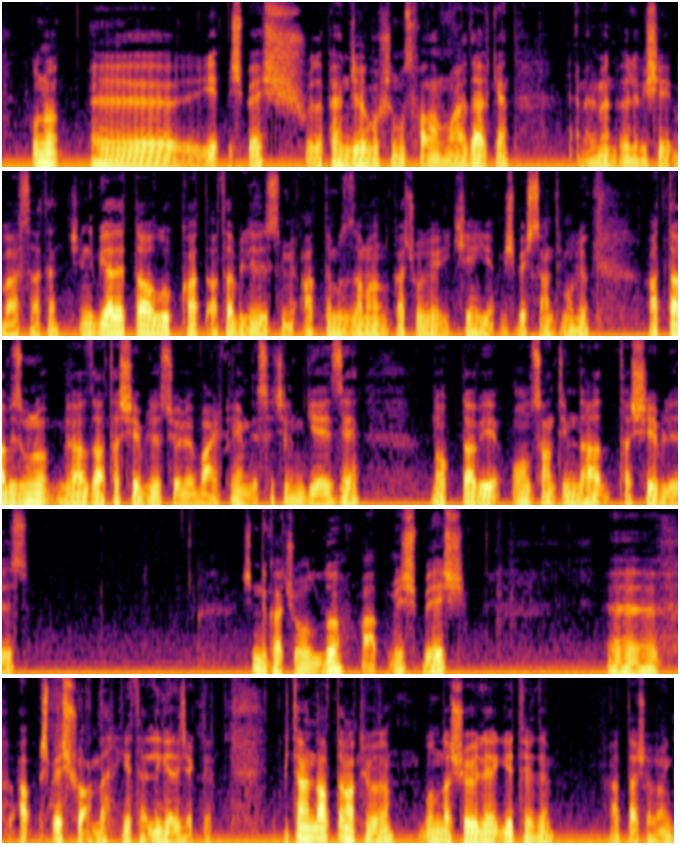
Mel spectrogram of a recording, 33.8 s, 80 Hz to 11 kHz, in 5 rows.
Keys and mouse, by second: 0.0 z, 0.3 b, 1.3 b, 2.2 z, 5.7-9.9 drag, 11.4-12.5 middle drag, 12.5 a, 13.3-15.0 middle drag, 13.9-16.6 typing, 23.3-25.4 right drag, 24.9 a, 25.4 z, 25.7 b, 26.6 z, 30.2 ctrl+r.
